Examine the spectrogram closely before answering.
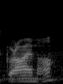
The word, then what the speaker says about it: Grimer: I know it's not grimmer, but it is Grimer.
